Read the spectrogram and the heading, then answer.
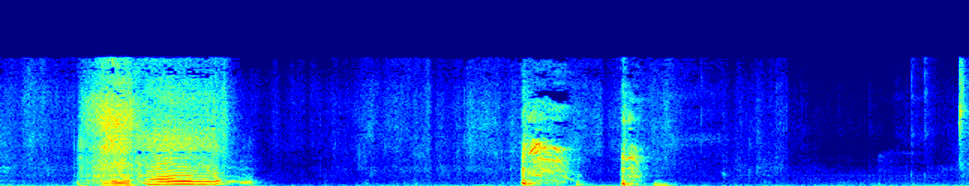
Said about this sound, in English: Okay. Sorry about that. I had to blow my nose. Of course, you didn't hear it, but it was recorded on the recording.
